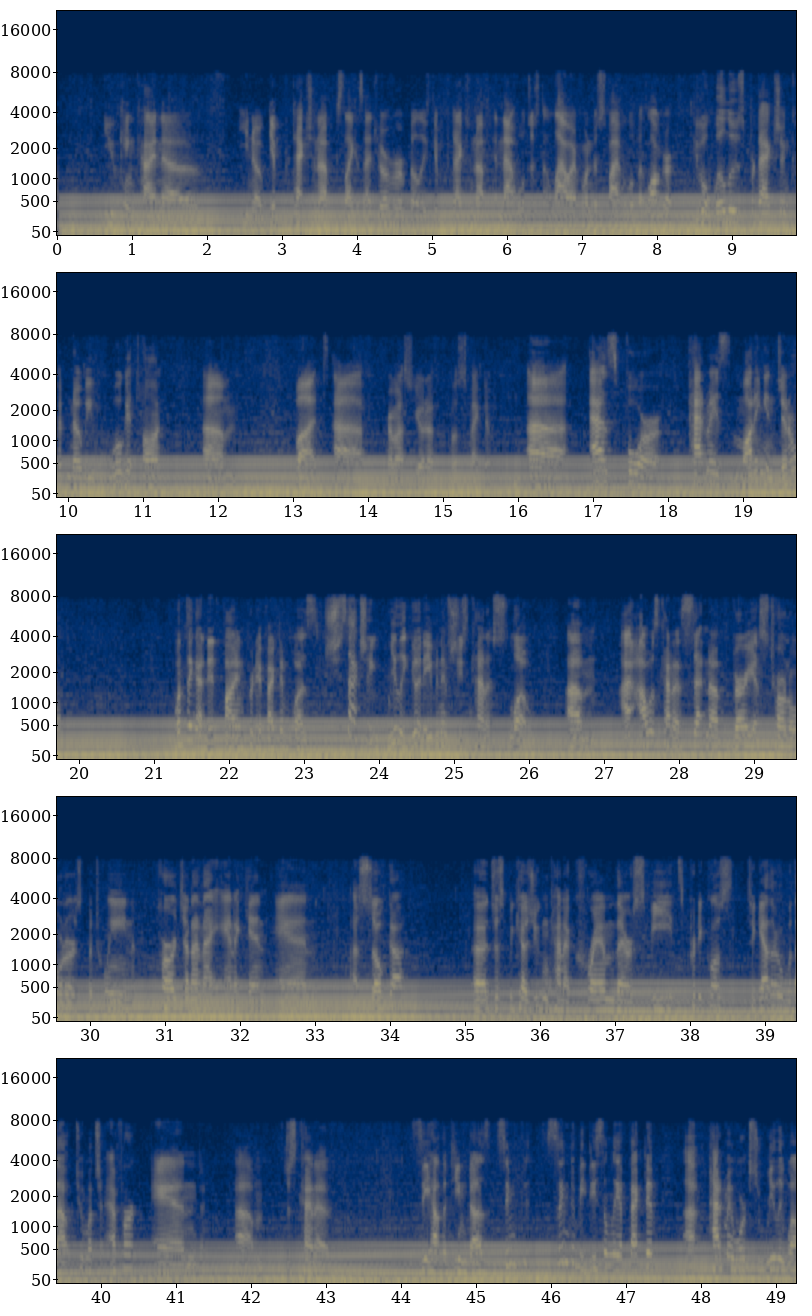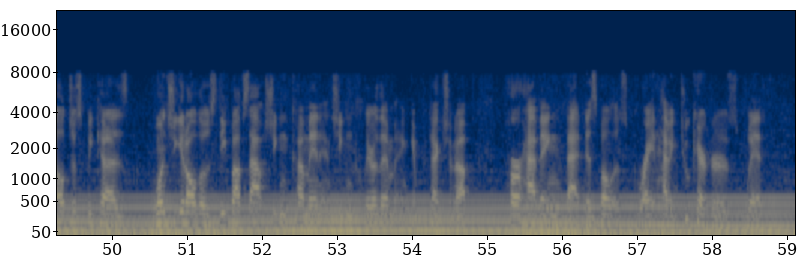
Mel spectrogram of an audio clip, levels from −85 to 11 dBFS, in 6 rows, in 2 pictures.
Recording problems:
high frequencies cut off; noticeable; nothing above 8 kHz
electrical hum; loud; throughout; 50 Hz, 5 dB below the speech

